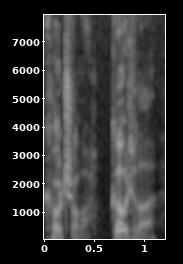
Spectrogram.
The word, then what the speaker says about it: Coachella: It's pronounced Coachella.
